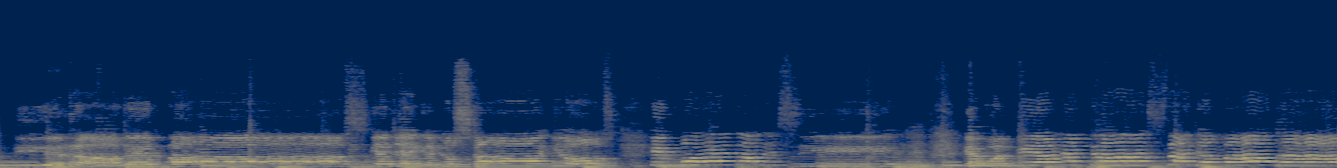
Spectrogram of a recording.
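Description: A woman singing over a classical guitar's plucked accompaniment in bambuco style.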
